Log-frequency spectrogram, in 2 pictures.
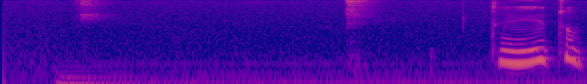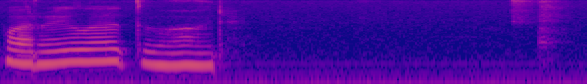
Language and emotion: Russian, neutral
